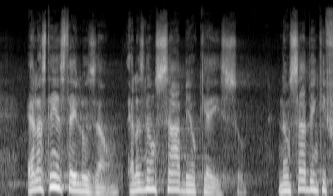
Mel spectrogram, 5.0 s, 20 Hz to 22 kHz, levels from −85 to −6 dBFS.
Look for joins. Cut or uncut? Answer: cut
